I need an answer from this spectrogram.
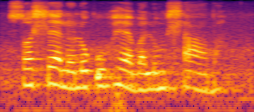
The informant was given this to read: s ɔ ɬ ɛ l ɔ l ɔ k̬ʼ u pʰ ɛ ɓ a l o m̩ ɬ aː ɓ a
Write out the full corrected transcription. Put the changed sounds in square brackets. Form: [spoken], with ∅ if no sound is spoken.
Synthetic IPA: s ɔ ɬ ɛ l ɔ l [o] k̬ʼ u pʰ ɛ ɓ a l o m̩ ɬ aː ɓ a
